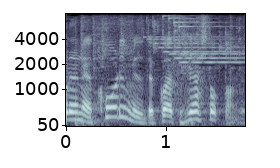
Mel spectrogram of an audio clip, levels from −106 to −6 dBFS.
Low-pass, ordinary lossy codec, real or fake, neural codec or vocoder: none; none; real; none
